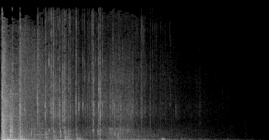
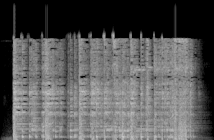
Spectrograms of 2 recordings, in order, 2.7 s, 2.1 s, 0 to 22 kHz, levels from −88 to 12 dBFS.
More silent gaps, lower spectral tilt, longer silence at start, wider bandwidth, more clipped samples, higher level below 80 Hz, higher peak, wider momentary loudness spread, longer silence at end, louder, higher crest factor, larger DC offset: neither; first, -4.5 dB/octave vs -0.5 dB/octave; about the same, 0 s vs 0.1 s; about the same, over 20 kHz vs over 20 kHz; neither; first, -36 dBFS vs -46 dBFS; about the same, -2 dBFS vs 0 dBFS; first, 25 LU vs 2 LU; first, 1.05 s vs 0.15 s; second, -26 LUFS vs -12 LUFS; first, 24 dB vs 16 dB; neither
